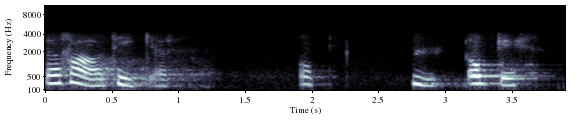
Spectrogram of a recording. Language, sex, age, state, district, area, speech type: Hindi, female, 18-30, Madhya Pradesh, Betul, rural, conversation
